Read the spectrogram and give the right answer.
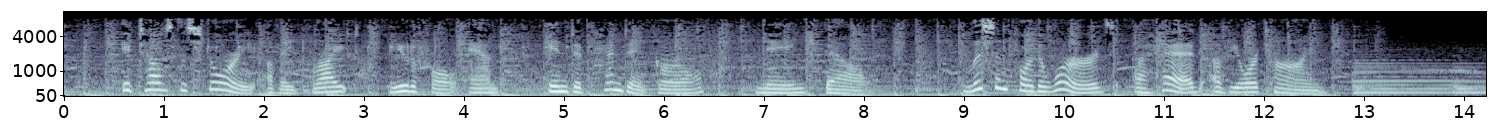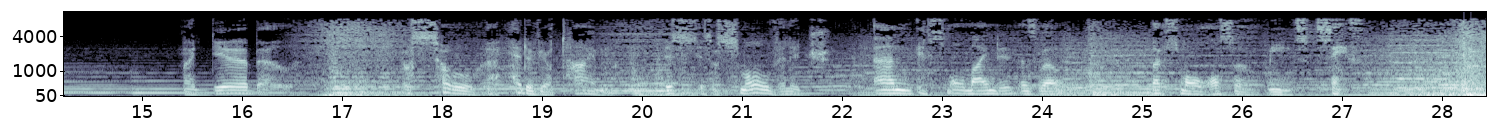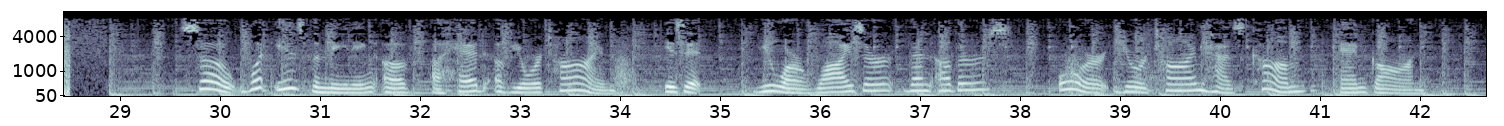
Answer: Ahead of your time means you are wiser than others.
